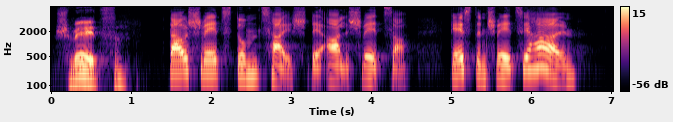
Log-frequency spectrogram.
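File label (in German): "schwaeaed sen", wittlicher woerterbuch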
